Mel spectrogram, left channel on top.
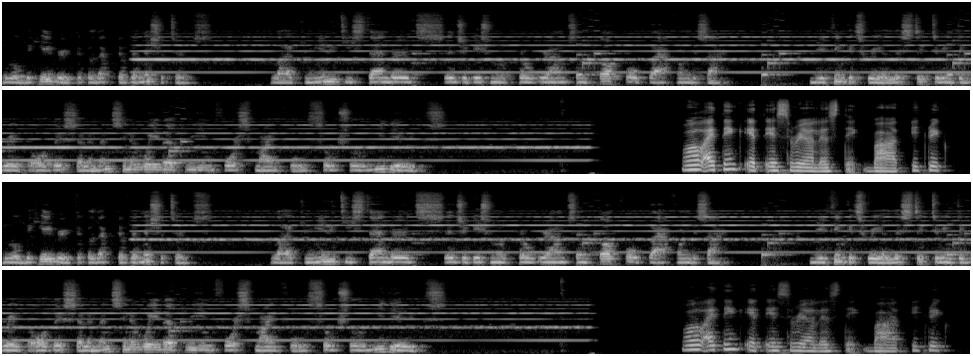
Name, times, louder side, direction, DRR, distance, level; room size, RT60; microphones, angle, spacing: voice 1, 0.0-2.1 2.7-7.3 8.1-14.1, right 1 dB, 20° right, 0.5 m, -25 dB
sound 1, 1.3-15.6, left 2 dB, 85° right, 1.0 m, -30 dB
sound 2, 4.1-4.3 5.7-6.1 7.6-8.0 9.4-9.8 11.3-11.6, left 3 dB, 20° left, 1.1 m, -33 dB
voice 2, 16.5-19.1, left 5 dB, 55° left, 0.4 m, -23 dB
3.2 x 2.3 x 3.0 m
head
